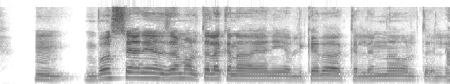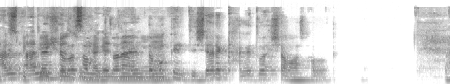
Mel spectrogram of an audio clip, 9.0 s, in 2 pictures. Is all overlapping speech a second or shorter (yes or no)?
no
